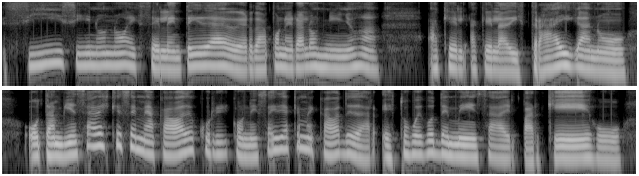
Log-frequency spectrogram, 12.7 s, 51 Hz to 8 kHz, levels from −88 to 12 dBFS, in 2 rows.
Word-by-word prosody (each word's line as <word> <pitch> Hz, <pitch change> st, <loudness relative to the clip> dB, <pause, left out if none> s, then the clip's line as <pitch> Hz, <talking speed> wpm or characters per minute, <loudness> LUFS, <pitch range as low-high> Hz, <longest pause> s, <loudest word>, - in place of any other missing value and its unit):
Sí, 185 Hz, +10 st, -3 dB
sí, 180 Hz, -3 st, -3 dB
no, 180 Hz, 0 st, -1 dB
no, 185 Hz, +1 st, 0 dB
excelente 150 Hz, -5 st, -1 dB
idea, 175 Hz, 0 st, +3 dB
de 155 Hz, -, +2 dB
verdad, 140 Hz, +1 st, -1 dB
poner 155 Hz, -3 st, 0 dB
a 150 Hz, -, +2 dB
los 170 Hz, +1 st, 0 dB
niños 150 Hz, +1 st, 0 dB
a 145 Hz, -3 st, -2 dB, 0.5 s
a 150 Hz, -, -4 dB
que 145 Hz, -2 st, -2 dB
a 140 Hz, -, -4 dB
que 140 Hz, 0 st, -1 dB
la 130 Hz, -1 st, +1 dB
distraigan, 145 Hz, +5 st, +1 dB
o 120 Hz, -2 st, +1 dB, 0.3 s
o 155 Hz, -, +2 dB
también, 155 Hz, +1 st, +3 dB
¿sabes 275 Hz, +10 st, 0 dB
qué 290 Hz, -, -1 dB
se 270 Hz, -1 st, -1 dB
me 205 Hz, -5 st, +1 dB
acaba 165 Hz, -1 st, +1 dB
de 200 Hz, -, +2 dB
ocurrir 180 Hz, -4 st, -5 dB
con 145 Hz, -3 st, -1 dB
esa 145 Hz, 0 st, -4 dB
idea 230 Hz, +2 st, +1 dB
que 260 Hz, +2 st, -5 dB
me 235 Hz, -2 st, +1 dB
acabas 175 Hz, -4 st, -2 dB
de 175 Hz, -1 st, 0 dB
dar? 135 Hz, -4 st, -2 dB
Estos 145 Hz, +4 st, -3 dB
juegos 175 Hz, +1 st, 0 dB
de 175 Hz, -2 st, +2 dB
mesa, 145 Hz, -3 st, +2 dB
el 130 Hz, 0 st, -5 dB
parques 135 Hz, +3 st, +2 dB
o 125 Hz, -2 st, -3 dB
155 Hz, 210 wpm, -20 LUFS, 140-175 Hz, 0.5 s, idea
